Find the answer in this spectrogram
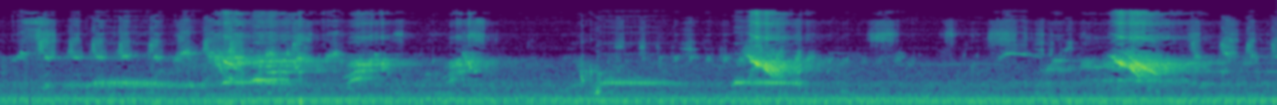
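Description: Birds calling and chirping, with three loud calls that sweep downward in pitch, about a second and a half in, at five seconds and near the end, among many short high chirps. A steady low hum runs underneath.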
